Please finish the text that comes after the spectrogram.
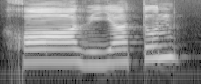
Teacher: خا کو بھی پر پڑھتے ہیں. خا حروف مستعلیہ میں سے ہے.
